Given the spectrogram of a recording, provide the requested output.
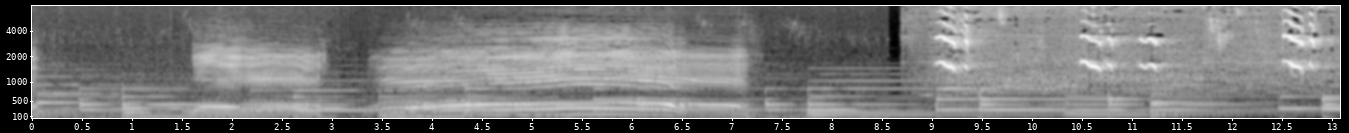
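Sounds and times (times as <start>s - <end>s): cow mooing: 1.6s - 7.3s.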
